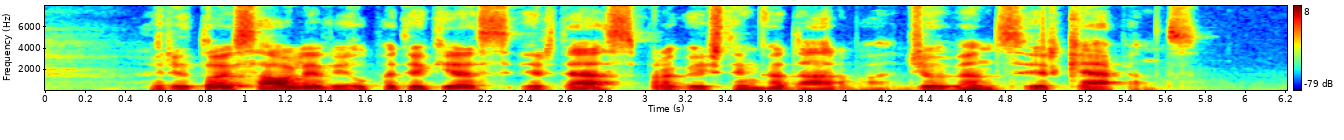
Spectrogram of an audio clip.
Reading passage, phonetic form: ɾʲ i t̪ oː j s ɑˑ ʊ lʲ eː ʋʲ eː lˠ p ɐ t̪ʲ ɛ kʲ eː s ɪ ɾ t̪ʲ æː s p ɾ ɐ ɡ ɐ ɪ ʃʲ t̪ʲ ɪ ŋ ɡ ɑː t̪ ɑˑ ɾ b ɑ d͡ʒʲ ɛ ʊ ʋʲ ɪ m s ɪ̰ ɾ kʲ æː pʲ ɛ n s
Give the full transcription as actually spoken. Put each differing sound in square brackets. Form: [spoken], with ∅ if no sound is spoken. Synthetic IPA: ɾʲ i t̪ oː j s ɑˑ ʊ lʲ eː ʋʲ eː lˠ p ɐ t̪ʲ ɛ kʲ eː s ɪ ɾ t̪ʲ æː s p ɾ ɐ ɡ ɐ ɪ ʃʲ t̪ʲ ɪ ŋ ɡ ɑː [d̪] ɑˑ ɾ b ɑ d͡ʒʲ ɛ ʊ ʋʲ ɪ [n] s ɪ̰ ɾ kʲ æː pʲ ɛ n s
